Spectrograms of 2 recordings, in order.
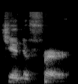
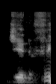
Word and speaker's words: Guinevere: the I guess the pronunciation is actually Jennifer. Jennifer. Yeah. It Oh, like Guinevere kind of, yeah. is the actual pronunciation.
